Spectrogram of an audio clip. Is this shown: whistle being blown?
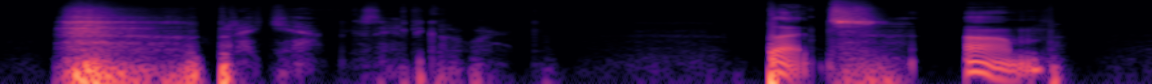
no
